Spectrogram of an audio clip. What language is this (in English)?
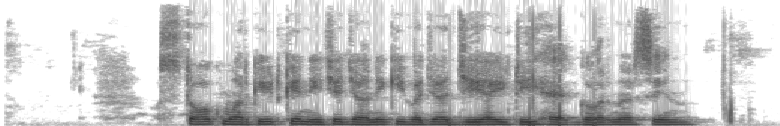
Urdu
